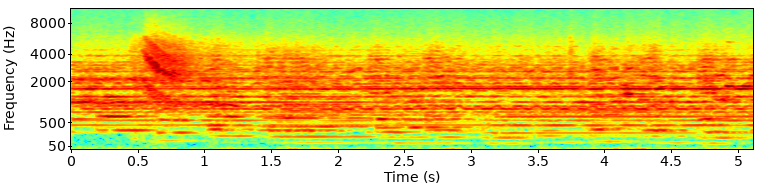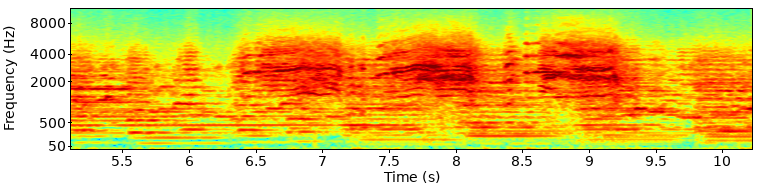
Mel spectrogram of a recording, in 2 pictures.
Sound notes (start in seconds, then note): 6.4 monkey screeches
